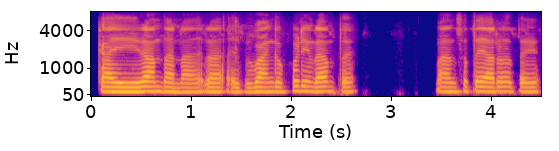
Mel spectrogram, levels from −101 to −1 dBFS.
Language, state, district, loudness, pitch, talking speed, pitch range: Bhili, Maharashtra, Dhule, -18 LUFS, 165 Hz, 145 wpm, 160-170 Hz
